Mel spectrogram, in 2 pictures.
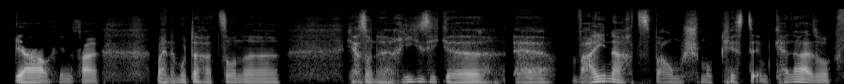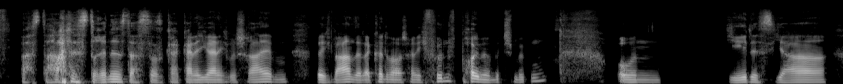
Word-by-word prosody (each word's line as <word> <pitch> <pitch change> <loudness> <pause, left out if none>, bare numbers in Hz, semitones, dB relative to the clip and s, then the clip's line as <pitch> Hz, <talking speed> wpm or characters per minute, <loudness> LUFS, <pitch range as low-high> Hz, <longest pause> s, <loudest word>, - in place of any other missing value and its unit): Ja, 95 -1 +5
auf 95 - -9
jeden 95 0 -12
Fall. 95 -1 0 0.6
Meine 90 +1 -4
Mutter 110 +1 -3
hat 95 - -8
so 95 0 -2
'ne 95 0 -5 0.7
ja, - - -3
so 95 - +1
'ne 95 0 -7
riesige, 100 -5 -2 0.2
äh, 90 0 -4 0.3
Weihnachtsbaumschmuckkiste 95 -7 -1
im - - -11
Keller. 120 +3 -3
Also, 100 -2 -1 0.3
was - - 0
da - - 0
alles - - +8
drin 105 +3 +2
ist, 120 -3 +3
das 95 -3 +2
das 95 -2 -3
ka 100 - -2
kann 105 0 +4
ich 105 - +1
gar 105 -1 +8
nicht 105 0 -5
beschreiben. 110 +2 0 0.3
Wirklich 105 -2 +1
Wahnsinn. 105 0 +5
Da - - +3
könnte 120 -2 -1
man 110 - +2
wahrscheinlich 105 -1 -3
5 145 +1 -3
Bäume 115 -7 +4
mit 110 - -9
schmücken 150 - -9 0.7
und 105 -1 -1 0.7
jedes 105 +1 0
Jahr 105 +1 +3
105 Hz, 155 wpm, -26 LUFS, 95-110 Hz, 0.7 s, alles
